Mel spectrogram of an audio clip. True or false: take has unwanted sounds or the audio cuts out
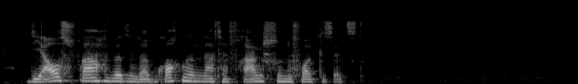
false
